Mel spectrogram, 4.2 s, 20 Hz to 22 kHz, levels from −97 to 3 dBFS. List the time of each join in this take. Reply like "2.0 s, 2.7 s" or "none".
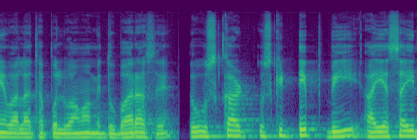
1.8 s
